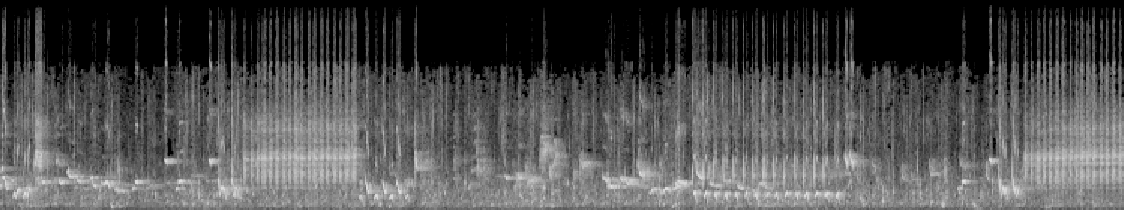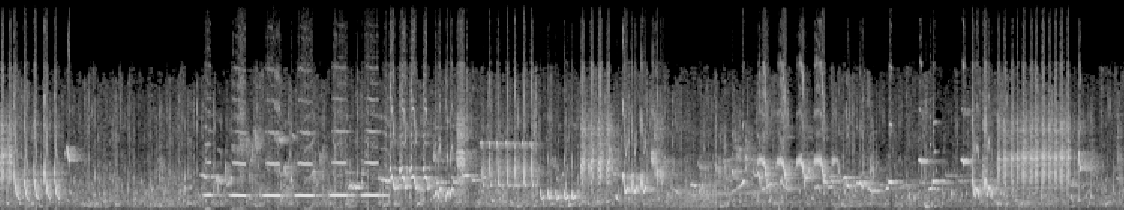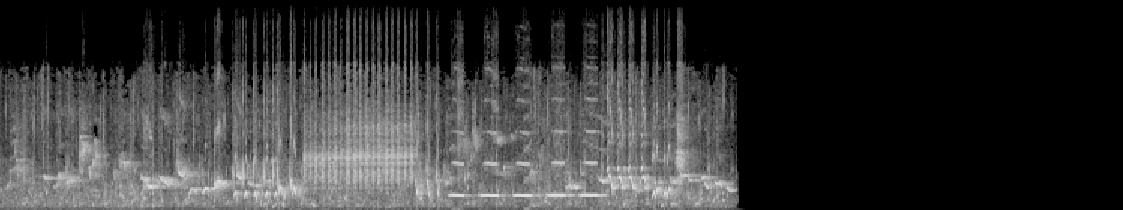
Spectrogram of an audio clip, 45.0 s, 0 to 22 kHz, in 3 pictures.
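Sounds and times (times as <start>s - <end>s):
nightingale singing: 17.7s - 23.9s, 24.8s - 29.5s, 30.9s - 39.5s.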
